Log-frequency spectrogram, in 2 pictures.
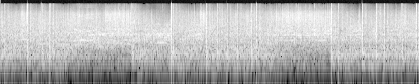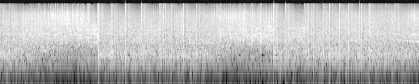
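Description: Fireworks display: aerial shells bursting in quick succession, with several sharp pops a second over dense crackling.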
